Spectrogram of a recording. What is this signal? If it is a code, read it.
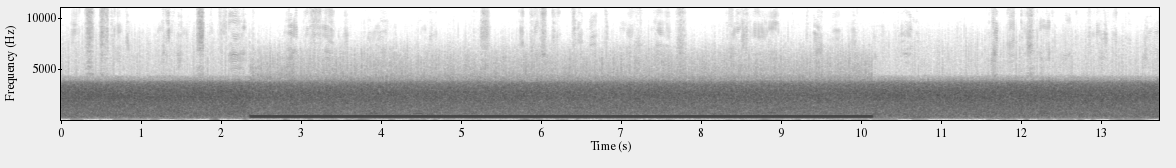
Telephone call progress tone (North American or UK plan), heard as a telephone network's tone, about 350, 450 Hz, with phone line noise and speech in English. Dial tone.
